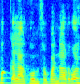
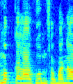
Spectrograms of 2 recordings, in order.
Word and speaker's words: มกราคม: ตลอด เลย ครับ เ อ่าน ว่า มกราคม ครับ ไม่ ใช่ มกราคม ท่าน แย้ง แบบ นี้ ครับ จริง ๆ แล้ว อ่าน ได้ 2 แบบ ครับ จะ อ่าน มา มกราคม หรือ มกราคม ก็ ได้ ครับ มกราคม ก็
